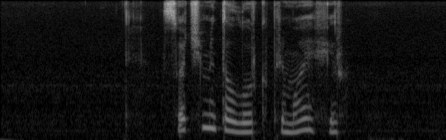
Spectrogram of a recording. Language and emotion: Russian, neutral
